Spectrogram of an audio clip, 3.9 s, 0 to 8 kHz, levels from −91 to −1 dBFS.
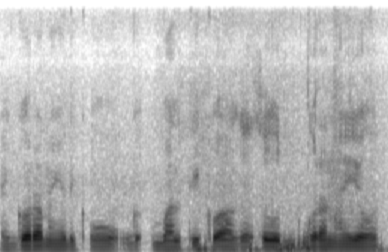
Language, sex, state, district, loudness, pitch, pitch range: Chakma, male, Tripura, Dhalai, -18 LUFS, 100 Hz, 95-105 Hz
